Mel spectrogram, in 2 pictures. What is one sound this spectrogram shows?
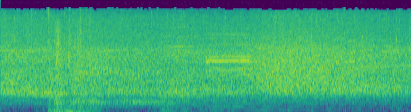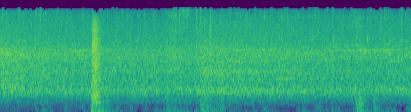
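Bodies slam heavily onto a wrestling mat.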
